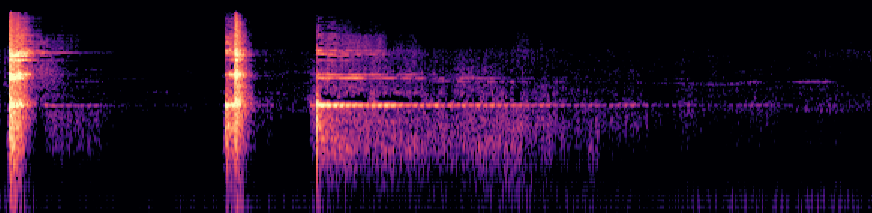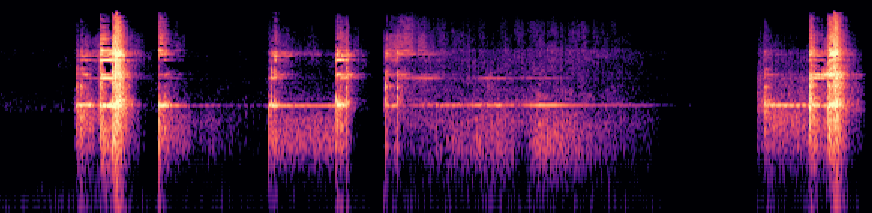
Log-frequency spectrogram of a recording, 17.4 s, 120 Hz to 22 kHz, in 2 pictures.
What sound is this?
The sound of an (empty) missile head being hit against another during manufacturing. Cleaned up with iZotope RX7 Standard and Neutron 2.
Could be used for factory sound or something in a forge? Have fun with it!
ammunition, factory, industrial, metal, military, missile, steel, warfare, weapon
